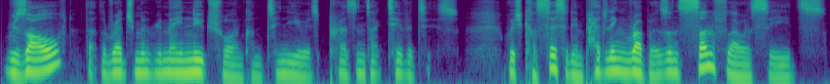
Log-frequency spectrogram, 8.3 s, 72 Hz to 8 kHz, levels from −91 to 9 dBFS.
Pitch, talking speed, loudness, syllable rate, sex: 130 Hz, 130 wpm, -19 LUFS, 5.0 syllables/s, male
